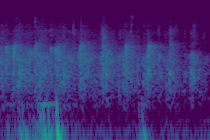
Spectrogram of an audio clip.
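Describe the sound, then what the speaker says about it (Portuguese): A church congregation applauding during a service, a dense, steady wash of clapping that stays fairly quiet and muffled throughout, with no voices standing out. "Você pode aplaudir a Jesus pela vida deles também."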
